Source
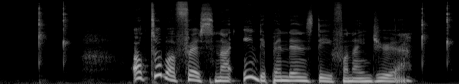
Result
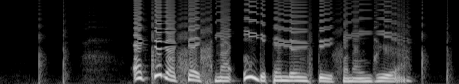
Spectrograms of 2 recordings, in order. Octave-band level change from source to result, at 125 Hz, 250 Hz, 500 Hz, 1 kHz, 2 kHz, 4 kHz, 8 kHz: +7.0 dB, +11.5 dB, +11.5 dB, +5.5 dB, +11.0 dB, +12.0 dB, +5.0 dB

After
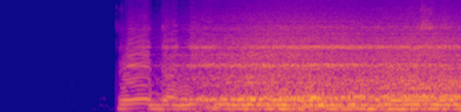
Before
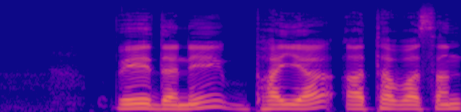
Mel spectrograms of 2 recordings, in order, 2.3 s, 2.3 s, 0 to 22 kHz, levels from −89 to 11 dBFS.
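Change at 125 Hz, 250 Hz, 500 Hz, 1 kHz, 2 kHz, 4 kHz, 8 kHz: +14.5 dB, +12.5 dB, +12.5 dB, +11.5 dB, +15.0 dB, +18.5 dB, +20.0 dB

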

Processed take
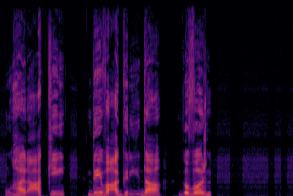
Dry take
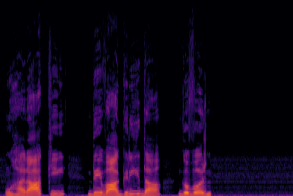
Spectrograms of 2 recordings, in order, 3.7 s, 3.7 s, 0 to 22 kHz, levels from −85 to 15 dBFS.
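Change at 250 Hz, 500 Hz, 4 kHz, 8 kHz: -11.0 dB, -5.0 dB, +3.5 dB, no reading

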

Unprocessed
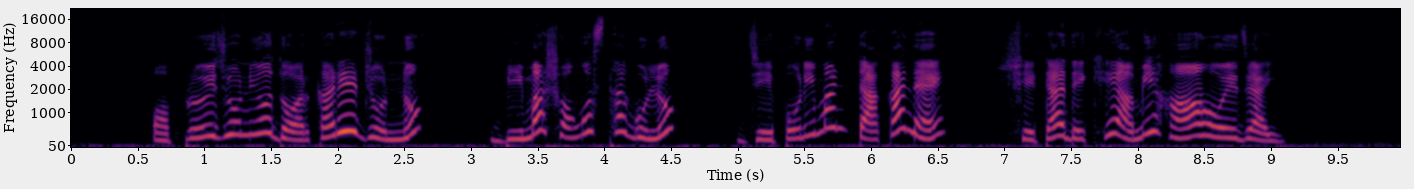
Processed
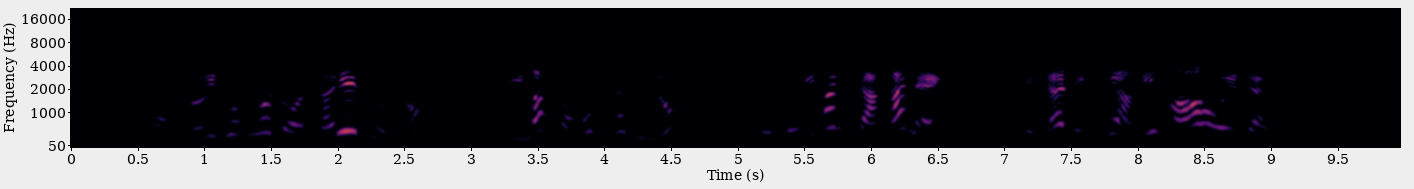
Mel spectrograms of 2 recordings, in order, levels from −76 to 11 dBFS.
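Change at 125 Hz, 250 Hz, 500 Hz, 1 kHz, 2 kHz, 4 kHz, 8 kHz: under -40 dB, under -40 dB, -18.0 dB, -15.0 dB, -6.5 dB, -16.0 dB, under -35 dB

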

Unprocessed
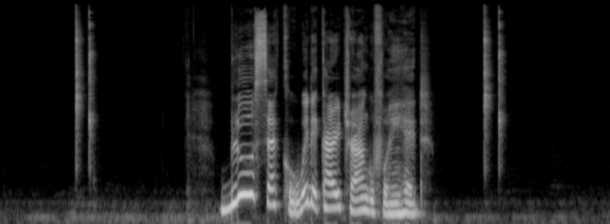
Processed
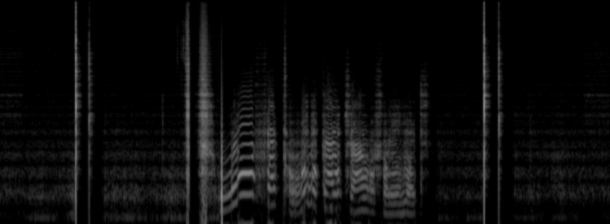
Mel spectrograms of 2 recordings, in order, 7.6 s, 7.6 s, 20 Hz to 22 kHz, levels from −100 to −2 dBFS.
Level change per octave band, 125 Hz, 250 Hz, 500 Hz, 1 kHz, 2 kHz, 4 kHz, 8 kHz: -35.5 dB, -34.0 dB, -29.5 dB, -14.0 dB, -18.5 dB, -2.5 dB, -4.5 dB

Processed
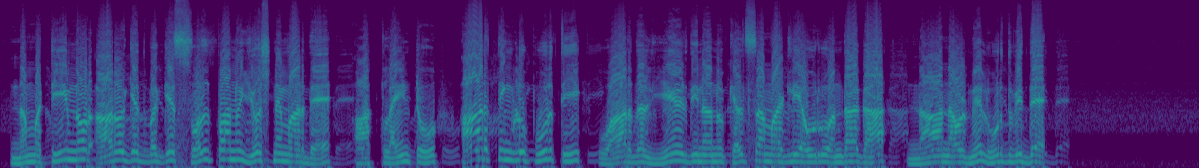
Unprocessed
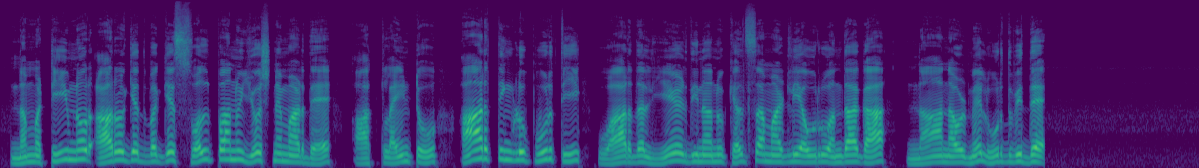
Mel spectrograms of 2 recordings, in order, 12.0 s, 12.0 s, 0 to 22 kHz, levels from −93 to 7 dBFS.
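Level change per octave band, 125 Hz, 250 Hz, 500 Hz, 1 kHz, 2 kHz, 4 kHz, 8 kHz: -7.0 dB, -12.0 dB, -15.5 dB, -8.5 dB, -2.0 dB, +1.0 dB, +1.5 dB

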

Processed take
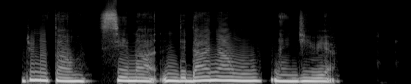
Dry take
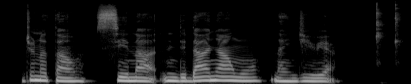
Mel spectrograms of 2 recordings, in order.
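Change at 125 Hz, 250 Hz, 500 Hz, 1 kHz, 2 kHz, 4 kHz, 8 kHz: +10.0 dB, +8.5 dB, +5.0 dB, +1.5 dB, +1.0 dB, no reading, +2.5 dB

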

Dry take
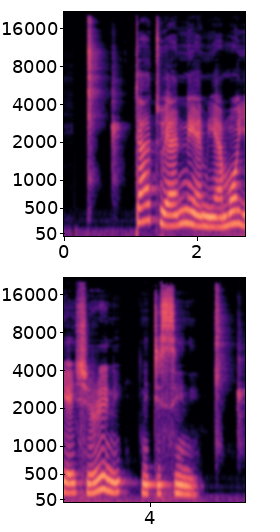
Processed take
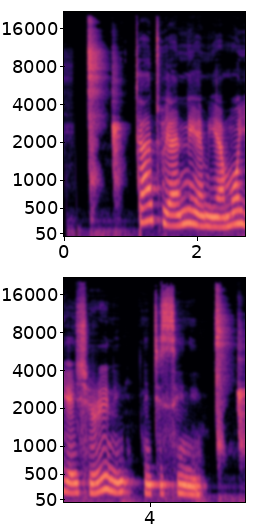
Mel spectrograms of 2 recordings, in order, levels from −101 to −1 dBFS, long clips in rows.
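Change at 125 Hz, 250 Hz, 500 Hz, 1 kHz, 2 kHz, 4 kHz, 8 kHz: -4.5 dB, -3.0 dB, -5.0 dB, -1.0 dB, +1.0 dB, -6.5 dB, -1.0 dB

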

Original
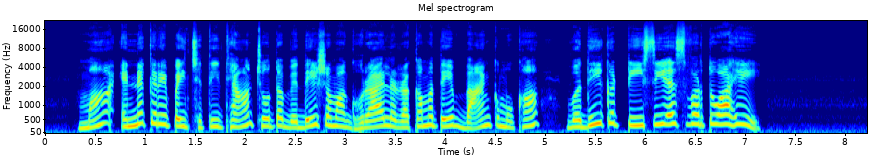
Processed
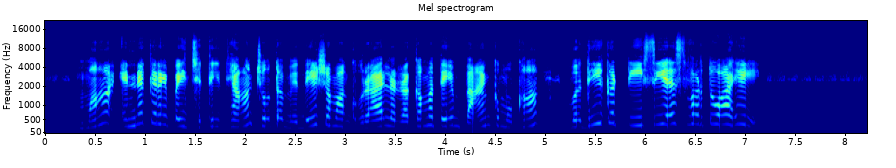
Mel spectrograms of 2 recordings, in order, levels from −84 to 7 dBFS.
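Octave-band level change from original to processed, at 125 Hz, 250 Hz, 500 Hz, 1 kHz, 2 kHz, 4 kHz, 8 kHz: under -40 dB, under -40 dB, -38.0 dB, -24.0 dB, -4.5 dB, 0.0 dB, -11.5 dB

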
